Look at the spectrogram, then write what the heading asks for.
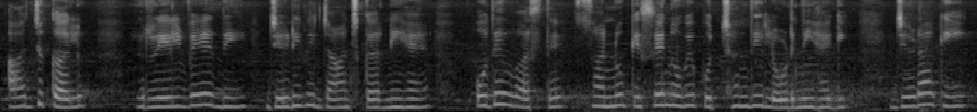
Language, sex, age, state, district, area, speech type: Punjabi, female, 18-30, Punjab, Ludhiana, urban, spontaneous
